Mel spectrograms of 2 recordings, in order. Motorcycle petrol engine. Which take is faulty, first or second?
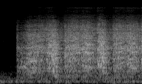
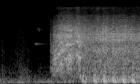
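first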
